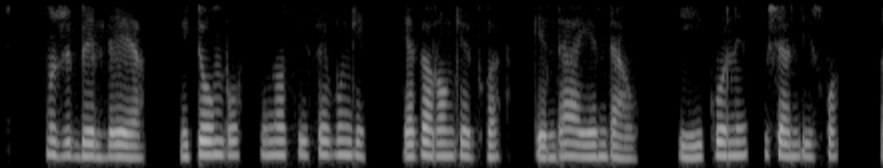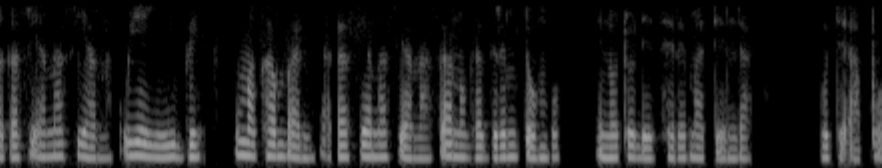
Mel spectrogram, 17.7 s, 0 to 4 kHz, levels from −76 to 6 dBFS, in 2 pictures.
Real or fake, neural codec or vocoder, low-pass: real; none; 3.6 kHz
